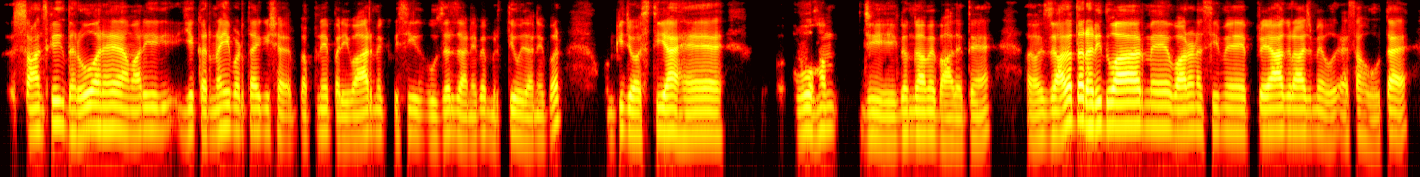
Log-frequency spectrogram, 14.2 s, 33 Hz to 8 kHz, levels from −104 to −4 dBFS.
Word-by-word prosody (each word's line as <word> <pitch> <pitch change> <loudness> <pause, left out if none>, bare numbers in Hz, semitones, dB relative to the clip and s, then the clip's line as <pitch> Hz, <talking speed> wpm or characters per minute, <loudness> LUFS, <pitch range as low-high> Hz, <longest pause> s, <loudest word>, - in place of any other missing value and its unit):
सांस्कृतिक 155 - -1
धरोहर 145 +4 +1
है 150 0 +2
हमारी 135 +1 -2 0.4
ये 140 - -2
करना 130 +1 -3
ही 155 - 0
पड़ता 140 -1 -5
है 135 - -4
कि 135 - -10
शाय 115 - -6
अपने 135 0 -7
परिवार 115 +1 -2
में 130 0 -11
किसी 125 +1 -12
गुज़र 115 +3 -6
जाने 110 -3 -6
पे 130 - -7
मृत्यु 120 +2 -8
हो 115 - -6
जाने 110 0 -7
पर - - -5 0.5
उनकी 120 +4 -8
जो 135 -3 0
अस्थियाँ 140 +2 +3
हैं 125 0 0 0.8
वो 140 0 +1
हम 145 +1 -4 0.3
जी, 115 -2 -5
गंगा 125 +1 0
में 125 -1 -3
बहा 110 -1 -2
देते 105 +2 -8
हैं। 110 - -7 0.4
अ, 110 0 -4
ज़्यादातर 160 +10 +6
हरिद्वार 165 0 +8
में, 155 -1 -1
वाराणसी 140 0 0
में, 135 -1 -2
प्रयागराज 135 -1 +3
में 130 - -8
हो 115 0 -8
ऐसा 130 - -8
होता 105 -3 -2
है। - - -2
130 Hz, 195 wpm, -23 LUFS, 120-140 Hz, 0.8 s, हरिद्वार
